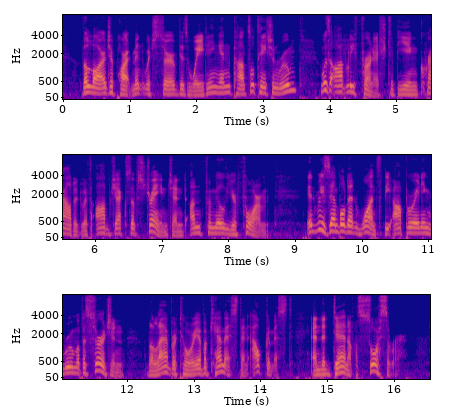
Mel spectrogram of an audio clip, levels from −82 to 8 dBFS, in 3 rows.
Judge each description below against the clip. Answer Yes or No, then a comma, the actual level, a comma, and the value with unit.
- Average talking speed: Yes, average, 165 wpm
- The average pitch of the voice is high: No, medium, 140 Hz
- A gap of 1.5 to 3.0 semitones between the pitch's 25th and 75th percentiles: No, average, 5.1 semitones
